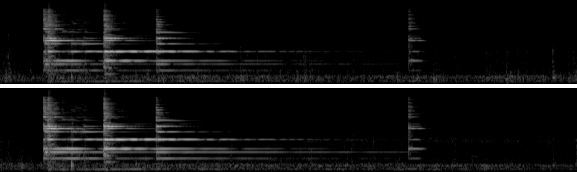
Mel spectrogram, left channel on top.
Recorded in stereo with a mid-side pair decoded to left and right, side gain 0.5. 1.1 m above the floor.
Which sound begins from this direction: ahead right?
A chime, at 0.4 s.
